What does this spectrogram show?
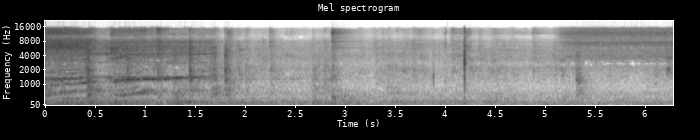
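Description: Freight train boxcars rolling slowly to a near stop: steel wheels squeal faintly for the first second and a half over a low rumble that fades away, broken by a few sharp clanks from the cars.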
